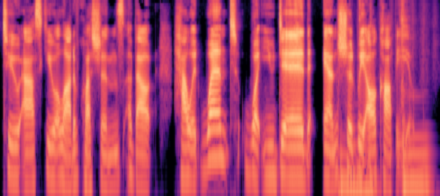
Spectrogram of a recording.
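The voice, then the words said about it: Congested, sick-sounding voice. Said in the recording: “I was getting a cold. I'm sure you can hear that in my voice.”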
